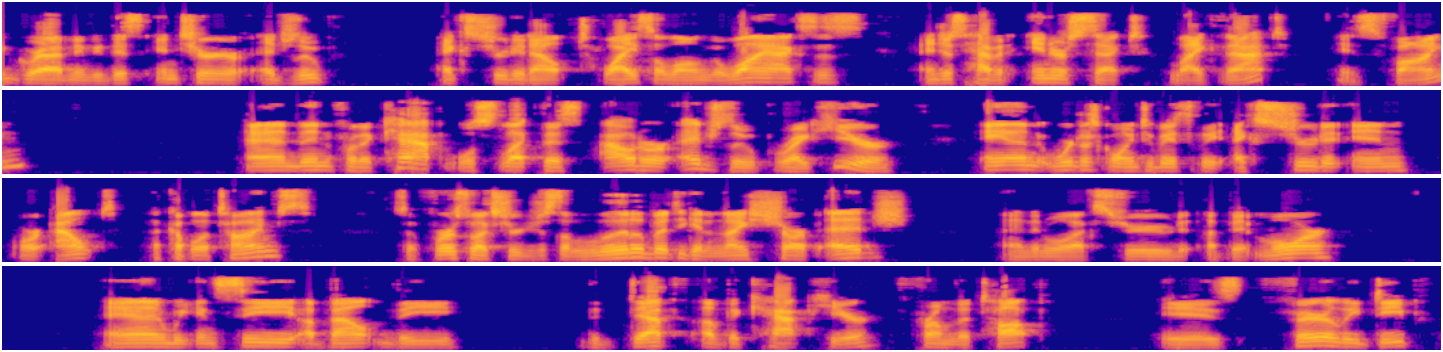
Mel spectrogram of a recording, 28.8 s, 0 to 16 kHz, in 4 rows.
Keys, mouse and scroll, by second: 0.1 a, 0.8-2.1 drag, 1.5 e, 2.1 right click, 2.9-5.8 drag, 2.9 e, 4.5 KP_3, 4.8 Tab, 5.8-7.7 middle drag, 8.0 KP_3, 8.3 Tab, 8.9 a, 9.3 right click, 9.7-14.0 middle drag, 11.6 KP_3, 14.3 middle click, 14.9 e, 16.4-18.1 drag, 18.1-20.2 middle drag, 18.6 e, 21.1-22.9 drag, 22.3 KP_7, 22.9-26.5 middle drag, 26.5 click, 27.4 middle click.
